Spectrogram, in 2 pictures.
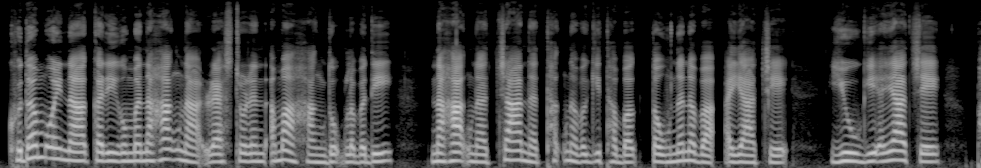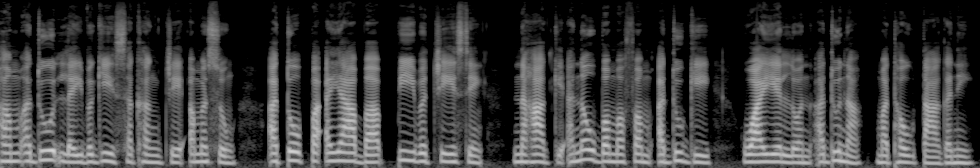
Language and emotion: Manipuri, neutral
